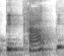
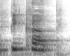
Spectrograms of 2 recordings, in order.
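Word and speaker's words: pickup: Então, em inglês, eu não sei porque aqui no Brasil é mais pronunciado como picape, como se fosse com A, né, ao invés de pick up, que seria esse phrasal verb, pick up.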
